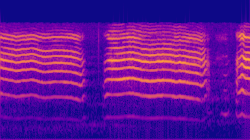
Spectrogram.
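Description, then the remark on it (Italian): A baby girl wails at night in loud, sustained bursts: two long cries with a brief breath between them, then a third cry starting. No one else is speaking. “e nella notte si sentiva ancora vicinissimo il pianto di un bambino.”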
